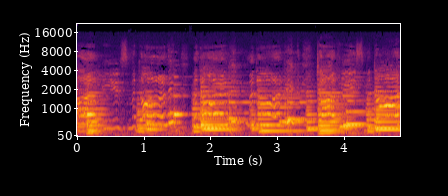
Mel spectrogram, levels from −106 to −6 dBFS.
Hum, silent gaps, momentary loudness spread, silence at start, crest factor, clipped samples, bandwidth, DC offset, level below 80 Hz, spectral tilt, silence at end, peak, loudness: none; none; 8 LU; 0 s; 14 dB; under 0.1%; 10.5 kHz; under 0.1%; -60 dBFS; -6.5 dB/octave; 0 s; -10 dBFS; -24 LUFS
